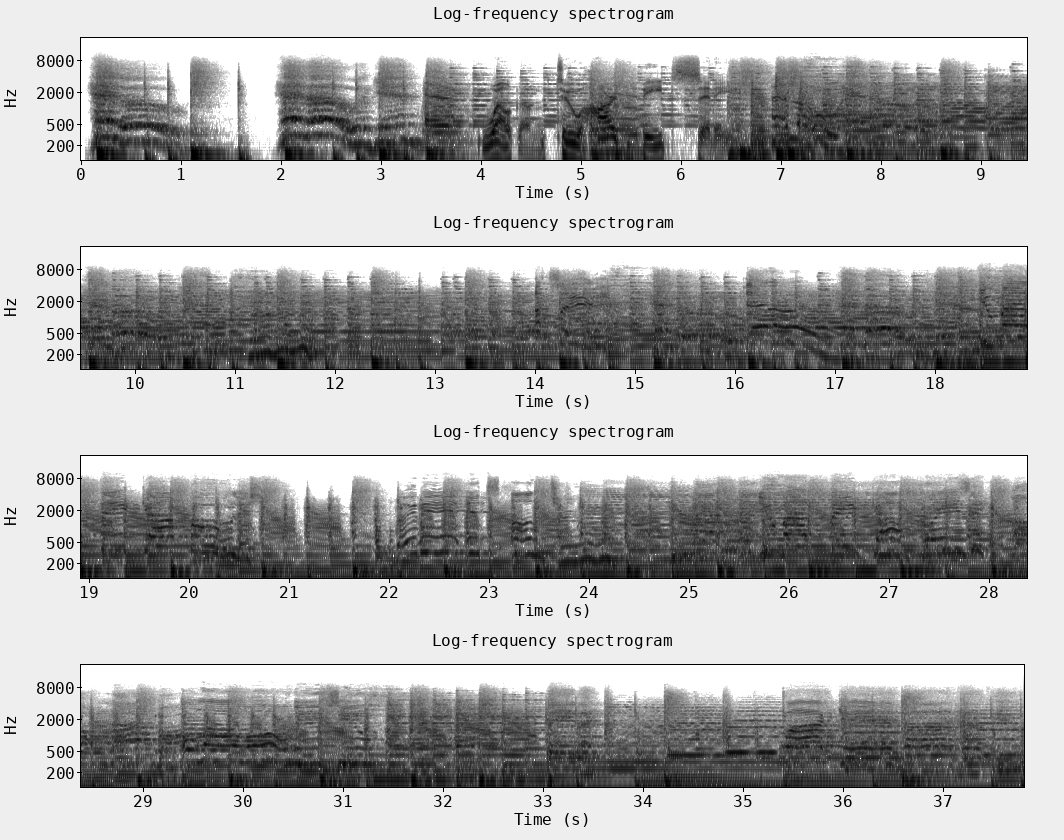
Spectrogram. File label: Radio Commercials LP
